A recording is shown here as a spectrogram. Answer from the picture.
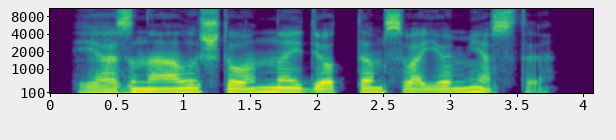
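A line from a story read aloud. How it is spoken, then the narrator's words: Dull, muffled. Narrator (Russian): Жемчужина глухо сказала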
